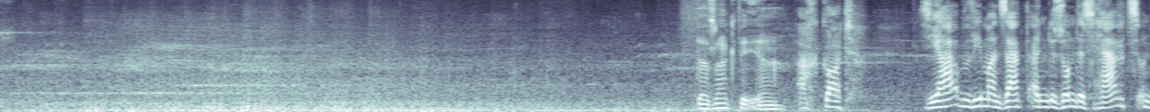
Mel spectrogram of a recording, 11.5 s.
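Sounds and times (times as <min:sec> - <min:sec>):
tram passing: 0:00.0 - 0:08.7
speech: 0:07.0 - 0:11.5.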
